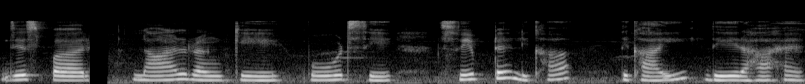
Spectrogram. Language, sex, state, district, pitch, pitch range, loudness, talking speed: Hindi, female, Chhattisgarh, Raipur, 200 Hz, 195-220 Hz, -17 LUFS, 95 wpm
